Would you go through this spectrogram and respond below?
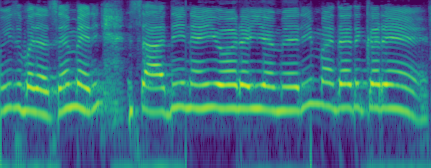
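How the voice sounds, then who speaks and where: A woman voicing a poor, downhearted young village woman who begs plaintively, in cartoon-story style. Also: high voice. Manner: plaintive, begging. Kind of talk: Hindi cartoon moral-story acting.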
